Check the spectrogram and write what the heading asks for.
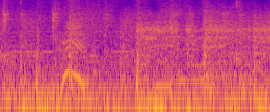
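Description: Crashing impact and blast sound effects from an anime fight scene, heard over background music.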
